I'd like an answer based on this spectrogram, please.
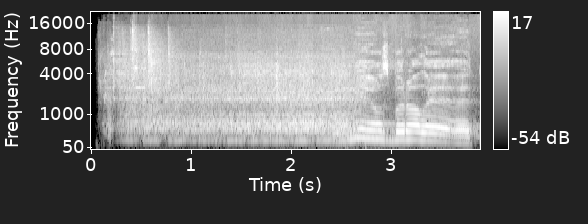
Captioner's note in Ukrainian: шум двигуна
